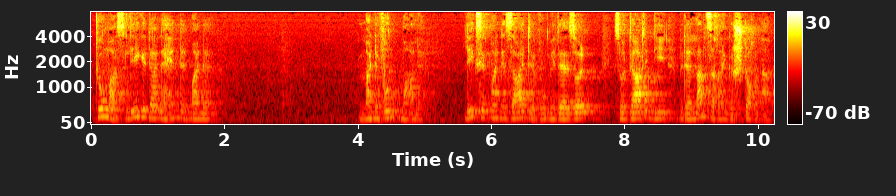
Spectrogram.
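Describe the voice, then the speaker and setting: A man's voice: on the high side, measured pace, long pauses, fairly bright tone, a little hiss or hum. A man preaching a sermon in a church, dramatic, sometimes dropping to a whisper for emphasis. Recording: echoey church hall with long reverb.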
